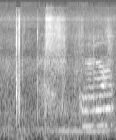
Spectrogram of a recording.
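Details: A pet cat gives a faint, drawn-out meow with a steady tone, then a higher wavering meow near the end, amid low background noise and a few clicks; a person talks to it in Tamil just before and after.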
